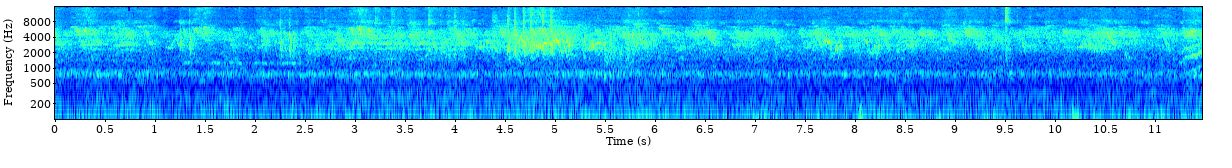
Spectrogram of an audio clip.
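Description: Quiet outdoor ambience with faint, scattered bird chirps over a low, steady background hum.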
